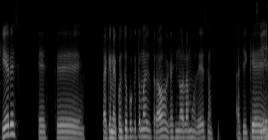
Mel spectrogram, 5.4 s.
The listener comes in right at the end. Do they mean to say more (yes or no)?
yes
